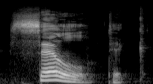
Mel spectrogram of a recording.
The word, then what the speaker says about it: Celtic: I see Celtic no in the predominantly Irish city of Boston where the team was founded they pronounced it sell tick well I'm an Irish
